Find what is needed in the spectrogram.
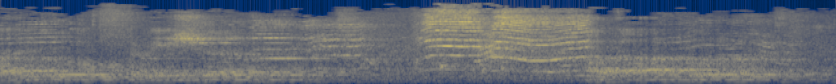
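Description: A man's voice chants a prayer in long, drawn-out notes. In the middle, a higher voice briefly rises and falls over it.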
